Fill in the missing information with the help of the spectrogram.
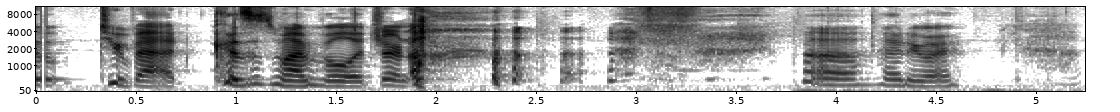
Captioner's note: she laughs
